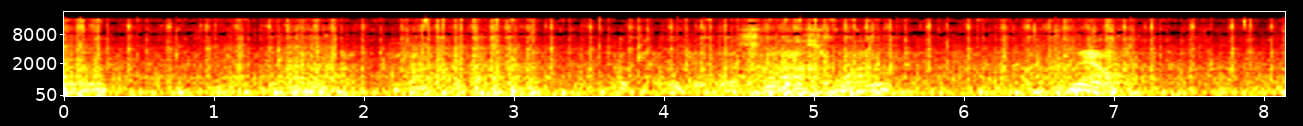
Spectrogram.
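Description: Quilting machine stitching steadily as it is guided along an acrylic ruler: a fast, even needle patter over a steady low motor hum.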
